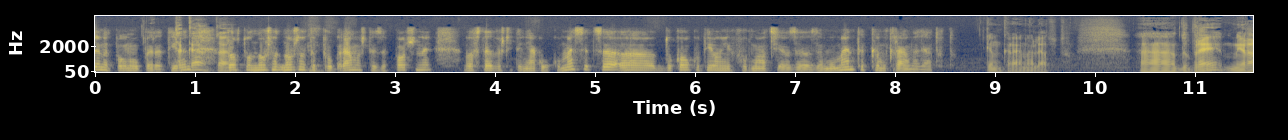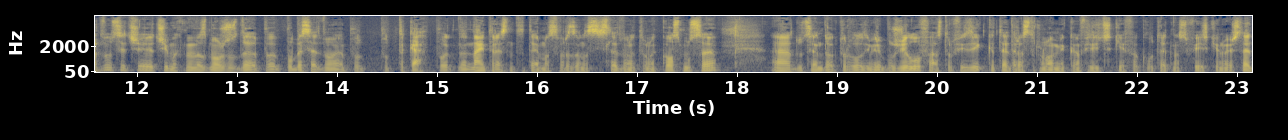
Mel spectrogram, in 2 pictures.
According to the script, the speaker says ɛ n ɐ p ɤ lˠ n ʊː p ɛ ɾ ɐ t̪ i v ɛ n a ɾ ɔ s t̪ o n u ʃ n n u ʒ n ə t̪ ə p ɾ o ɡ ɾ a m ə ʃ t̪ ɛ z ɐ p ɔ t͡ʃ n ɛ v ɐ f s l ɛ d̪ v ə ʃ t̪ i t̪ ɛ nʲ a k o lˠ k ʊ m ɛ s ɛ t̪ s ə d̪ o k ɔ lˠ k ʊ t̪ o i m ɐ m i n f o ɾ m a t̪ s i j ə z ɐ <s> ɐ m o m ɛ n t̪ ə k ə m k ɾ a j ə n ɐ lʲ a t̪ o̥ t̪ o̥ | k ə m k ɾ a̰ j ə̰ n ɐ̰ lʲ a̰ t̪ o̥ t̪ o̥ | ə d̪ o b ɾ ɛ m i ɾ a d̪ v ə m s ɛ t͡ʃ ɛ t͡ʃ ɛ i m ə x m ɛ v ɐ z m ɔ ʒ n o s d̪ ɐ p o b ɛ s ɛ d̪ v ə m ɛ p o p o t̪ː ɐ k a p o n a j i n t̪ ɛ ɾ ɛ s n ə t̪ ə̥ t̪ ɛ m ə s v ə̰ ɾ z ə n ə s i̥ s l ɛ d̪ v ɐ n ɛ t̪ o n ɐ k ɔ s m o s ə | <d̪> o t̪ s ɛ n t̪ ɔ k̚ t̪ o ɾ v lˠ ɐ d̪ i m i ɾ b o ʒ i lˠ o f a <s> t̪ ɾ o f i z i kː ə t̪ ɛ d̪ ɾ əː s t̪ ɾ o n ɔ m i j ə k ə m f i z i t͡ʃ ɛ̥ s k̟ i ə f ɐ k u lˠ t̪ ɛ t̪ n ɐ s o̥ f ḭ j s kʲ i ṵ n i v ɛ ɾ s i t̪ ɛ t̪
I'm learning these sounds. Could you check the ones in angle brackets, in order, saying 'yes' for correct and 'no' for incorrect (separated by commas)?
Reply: no, yes, yes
